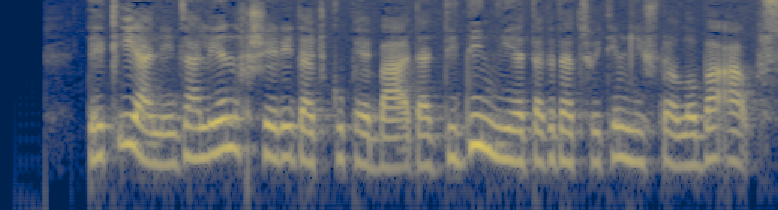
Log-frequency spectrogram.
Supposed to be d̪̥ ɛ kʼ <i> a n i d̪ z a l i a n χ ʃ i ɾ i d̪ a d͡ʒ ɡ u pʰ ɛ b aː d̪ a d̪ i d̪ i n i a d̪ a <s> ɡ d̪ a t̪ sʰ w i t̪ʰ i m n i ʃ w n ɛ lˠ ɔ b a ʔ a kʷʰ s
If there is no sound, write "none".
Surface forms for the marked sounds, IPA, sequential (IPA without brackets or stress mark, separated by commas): i, none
